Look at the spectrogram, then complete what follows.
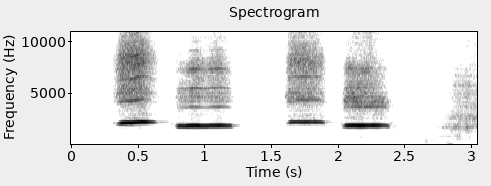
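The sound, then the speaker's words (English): A person whistles a birdlike call: four clear, sustained notes in two pairs, each a steady tone around the same pitch, fairly loud, followed by a faint, noisier trailing sound. “It was like we were brothers or sisters, connected in our whistle and in our song.”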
